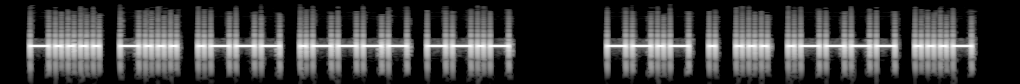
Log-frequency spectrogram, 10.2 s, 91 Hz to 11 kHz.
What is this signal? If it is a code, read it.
Morse code, heard as a keyed tone, about 19 wpm, 800 Hz. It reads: 6BJ1Q QES1V
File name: CW / DET / 1 9 1500C S A 18wpm 2459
